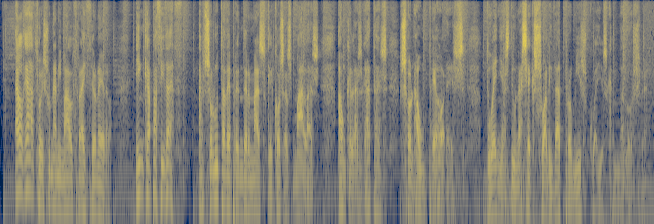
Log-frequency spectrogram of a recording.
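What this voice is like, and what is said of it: Put-on voice of ancient philosopher. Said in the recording (Spanish): “Voy a poner voz de Aristóteles”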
